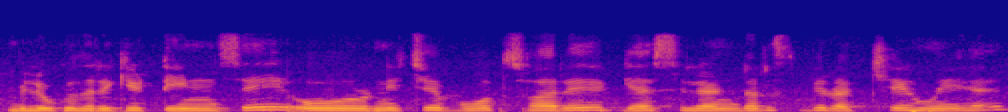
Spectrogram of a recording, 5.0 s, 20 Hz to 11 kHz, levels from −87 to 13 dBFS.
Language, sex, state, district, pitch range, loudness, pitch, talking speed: Hindi, female, Haryana, Jhajjar, 210-225 Hz, -14 LUFS, 215 Hz, 180 wpm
